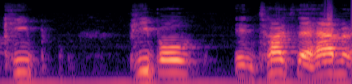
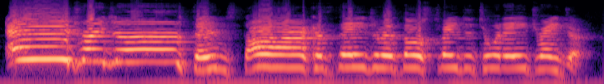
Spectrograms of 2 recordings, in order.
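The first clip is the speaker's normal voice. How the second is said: hyped catchphrase; 8 semitones higher, 5 dB louder than usual. Acted. Catchphrase shout-out to a viewer.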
